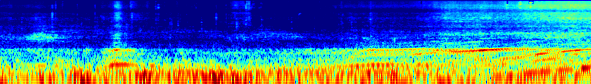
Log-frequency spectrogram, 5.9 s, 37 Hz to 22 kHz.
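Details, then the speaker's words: Vortech V3 supercharged 2019 Mustang, thought to make about 750-770 wheel hp at 10 psi, with stock cat-back, suitcase delete and MBRP X-pipe, heard from inside while merging at 90 mph: deep steady drone climbing smoothly, no rasp or rattle; healthy exhaust. "it might sound raspy on video but when it comes to real life it actually sounds pretty damn good it's stock cat-back with a suitcase delete"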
